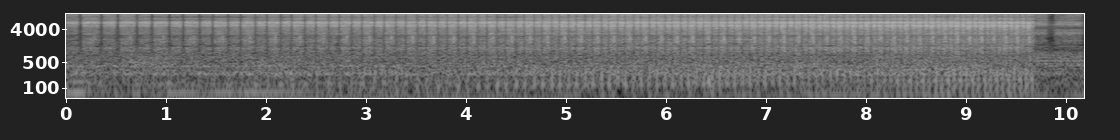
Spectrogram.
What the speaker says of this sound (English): That's always a good test of how good a model is, as to how slow it'll actually run, and that's running pretty slow there.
